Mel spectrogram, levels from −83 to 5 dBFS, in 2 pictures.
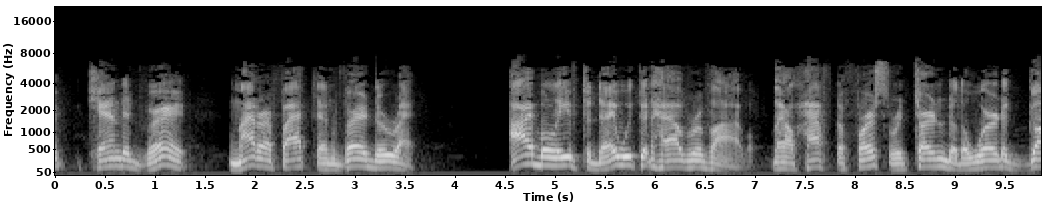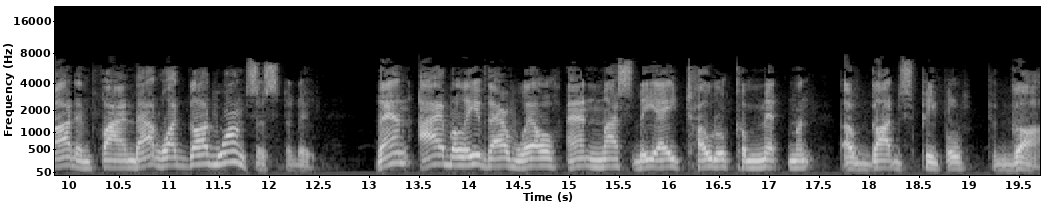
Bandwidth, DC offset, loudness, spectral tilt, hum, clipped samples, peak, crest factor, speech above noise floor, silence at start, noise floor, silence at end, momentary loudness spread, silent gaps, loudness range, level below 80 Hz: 7.4 kHz; 0.2%; -17 LUFS; -5.5 dB/octave; none; under 0.1%; -2 dBFS; 14 dB; 61 dB; 0 s; -77 dBFS; 0 s; 7 LU; none; 2 LU; -60 dBFS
